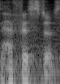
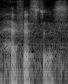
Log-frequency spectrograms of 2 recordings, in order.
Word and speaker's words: Hephaestus: we'd get in trouble it's sephistus isn't it hephaestus is how we pronounce this yeah yeah while hephistus's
